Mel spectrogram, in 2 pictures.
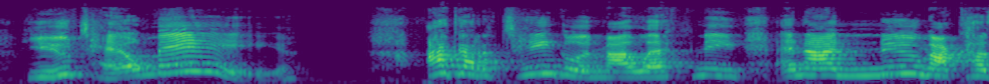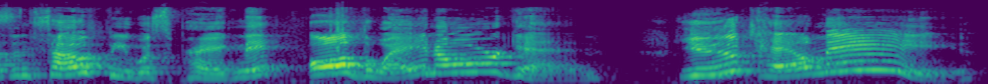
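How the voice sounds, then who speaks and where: A woman playing a boastful, eccentric psychic in a comedy monologue, delivering a mock sales pitch with dramatic emphasis. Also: pushed and bright, heavily acted. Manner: dramatic, emphatic, drawn-out catchphrases. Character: boastful, eccentric female storefront psychic pitching her powers.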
